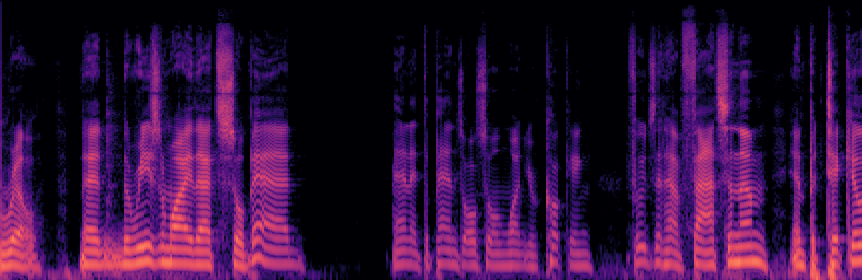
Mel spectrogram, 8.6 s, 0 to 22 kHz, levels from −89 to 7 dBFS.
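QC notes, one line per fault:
6.32–7.10 s, zipper noise: after "on what you're cooking" the level changes roughly 15 dB in coarse unsmoothed steps, about 100 a second, so it ticks audibly.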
